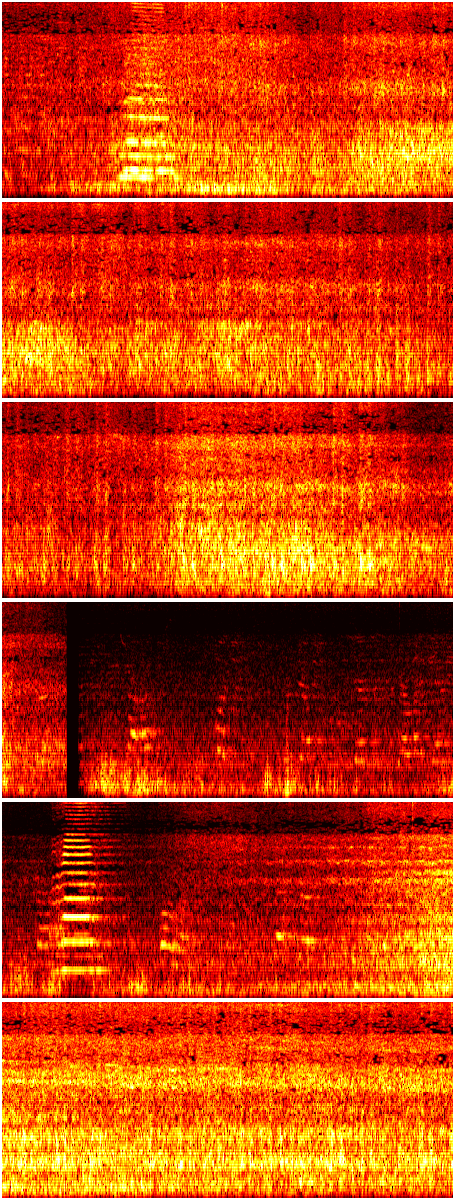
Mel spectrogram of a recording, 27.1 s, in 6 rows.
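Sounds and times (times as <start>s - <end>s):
train wheels clattering on rails: 0.8s - 13.7s, 20.8s - 27.0s
train horn blast: 1.1s - 2.0s, 18.5s - 19.4s.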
